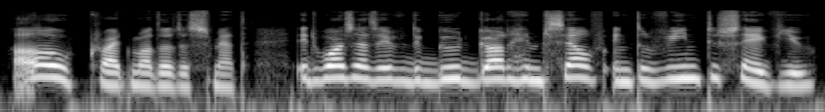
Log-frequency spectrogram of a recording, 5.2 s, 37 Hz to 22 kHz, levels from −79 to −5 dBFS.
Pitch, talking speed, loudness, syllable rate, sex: 215 Hz, 200 wpm, -17 LUFS, 4.9 syllables/s, female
